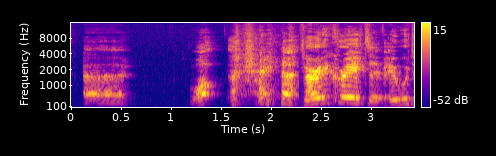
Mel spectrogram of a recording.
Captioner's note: laughs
